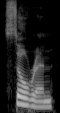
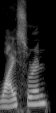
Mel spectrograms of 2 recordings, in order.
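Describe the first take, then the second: First: The name begins directly with an s sound. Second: The name begins with an added why sound. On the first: The speaker calls it right. "the Y is silent" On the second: The speaker calls it wrong. "or Y Silrin because of the Y on the front"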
